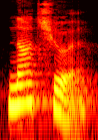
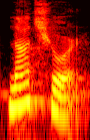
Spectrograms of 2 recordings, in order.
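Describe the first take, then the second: No difference in how they are said.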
